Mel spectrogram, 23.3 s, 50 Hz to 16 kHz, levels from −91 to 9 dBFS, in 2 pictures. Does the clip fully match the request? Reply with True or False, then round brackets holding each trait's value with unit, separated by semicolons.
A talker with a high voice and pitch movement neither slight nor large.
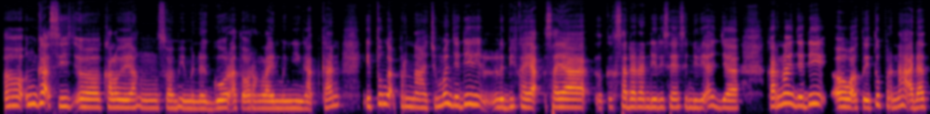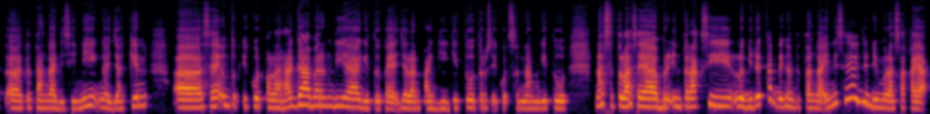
True (215 Hz; 3.7 semitones)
